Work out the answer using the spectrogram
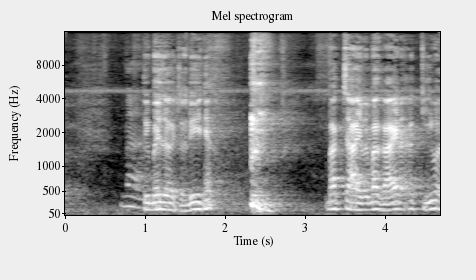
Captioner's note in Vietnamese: hắng giọng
